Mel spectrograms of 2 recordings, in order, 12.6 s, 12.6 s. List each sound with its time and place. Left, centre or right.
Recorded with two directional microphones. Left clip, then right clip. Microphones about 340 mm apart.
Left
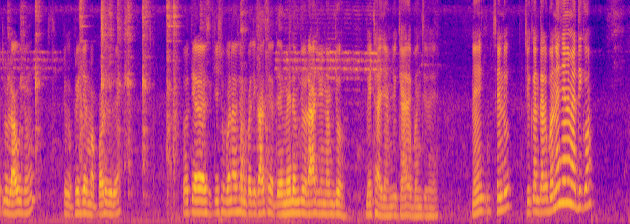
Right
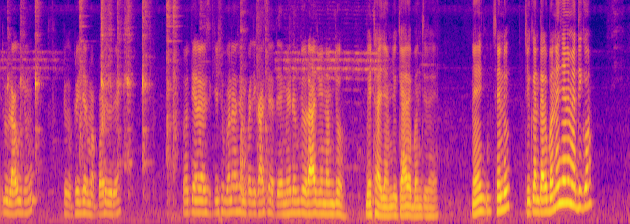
0.0 s speech: centre
3.6 s speech: centre
6.0 s speech: centre
7.3 s speech: centre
